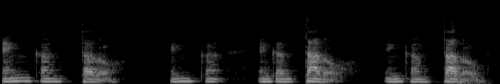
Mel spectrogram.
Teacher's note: The ta is the stressed syllable, and all of the other ones are weak.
